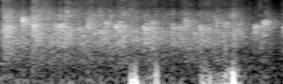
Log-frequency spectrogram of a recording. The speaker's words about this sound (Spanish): Amén. Un aplauso hermoso.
